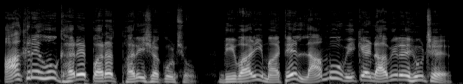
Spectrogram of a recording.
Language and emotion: Gujarati, happy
